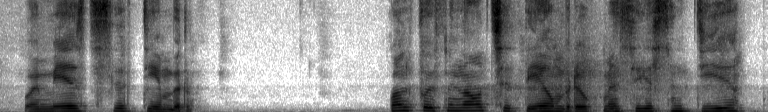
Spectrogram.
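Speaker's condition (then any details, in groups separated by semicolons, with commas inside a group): Cerebellar ataxia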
